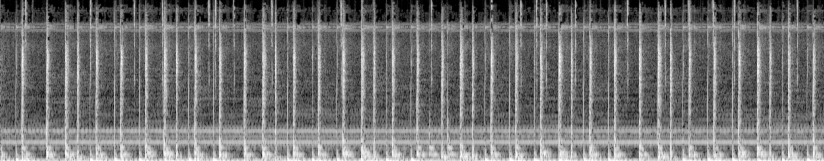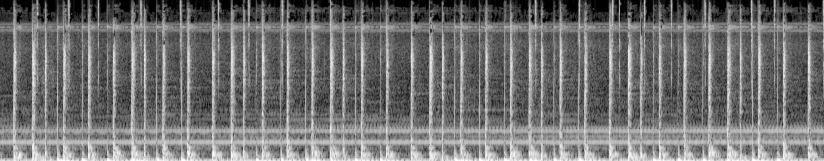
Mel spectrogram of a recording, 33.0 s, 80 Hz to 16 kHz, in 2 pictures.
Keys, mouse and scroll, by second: 2.6 ctrl+click, 4.1 right click, 6.8 shift+click, 10.7 right click, 11.5 shift+click, 13.1 ctrl+z, 13.8 shift+click, 15.9 shift+click, 23.0 shift+click, 28.7 right click.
